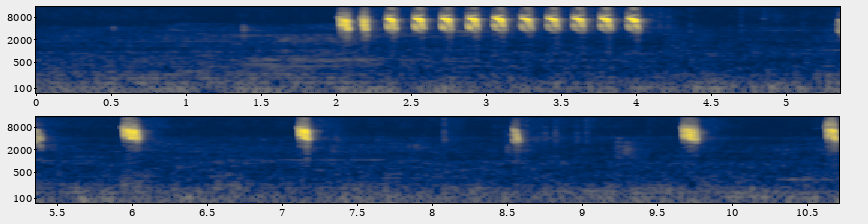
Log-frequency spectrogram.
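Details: Velvet-fronted Nuthatch used as a lure and training call, giving a rapid run of about ten sharp, high chips, followed by single high notes spaced a second or so apart.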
